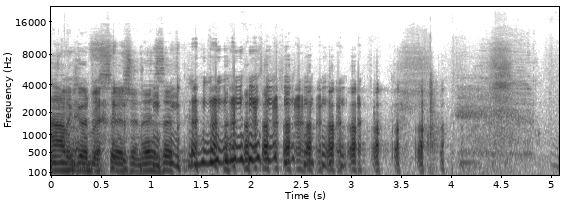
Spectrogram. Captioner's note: all laughing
